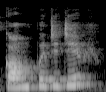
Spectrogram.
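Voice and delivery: COMpetitive with stress on the first syllable, KOM-puh-ti-tiv; wrong pronunciation. Shown as a demonstration. Teacher showing students the wrong way, com-PEH-ti-tive mispronounced as KOM-pə-ti-tiv. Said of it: "that's a wrong pronunciation".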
